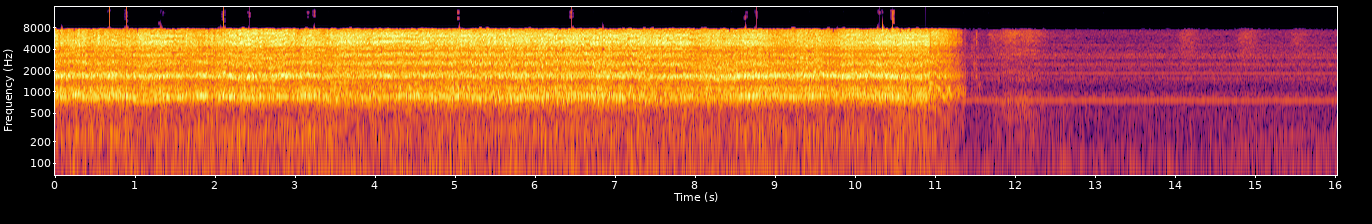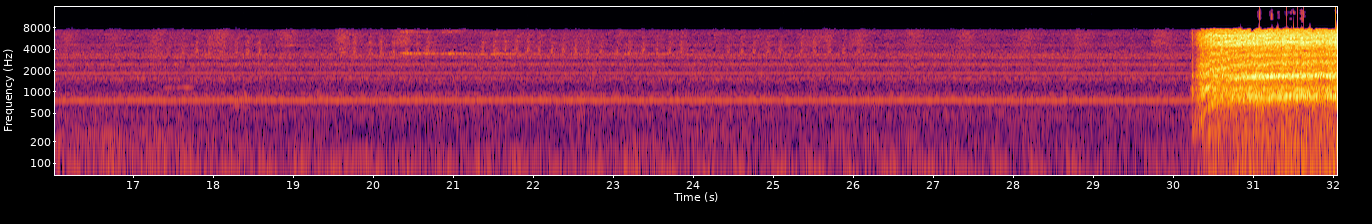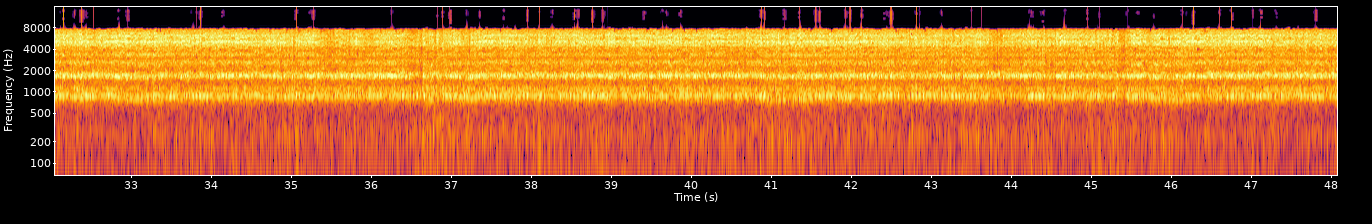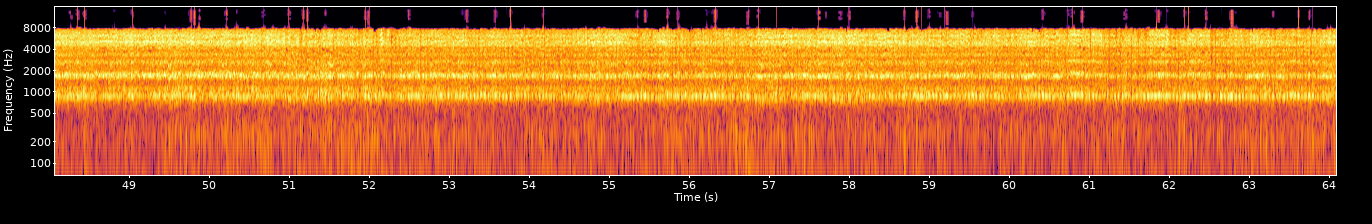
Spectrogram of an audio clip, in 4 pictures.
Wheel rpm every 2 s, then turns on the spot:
230, 220, 190, 200, 210, 120, 0, 0, 0, 0, 0, 0, 0, 0, 0, 150, 230, 230, 230, 230, 230, 240, 230, 230, 230, 230, 240, 230, 230, 230, 230, 230.
none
